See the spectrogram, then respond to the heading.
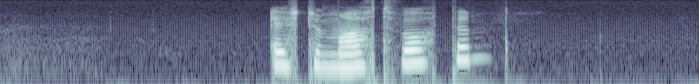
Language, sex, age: Norwegian, female, 23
